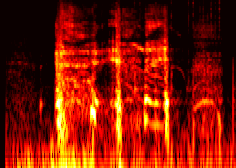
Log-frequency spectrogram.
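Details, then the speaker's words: Simulated effective-cough demonstration, used to clear phlegm or mucus without irritation or fatigue and advised for asthma and COPD: a few short, forceful acted coughs in quick succession. "Batuk efektif adalah salah satu metode batuk yang dapat digunakan untuk mengeluarkan dahak atau lendir dari tenggorokan tanpa menyebabkan iritasi atau kelelahan."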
